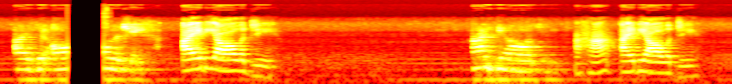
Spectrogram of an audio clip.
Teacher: The first stress is in the third syllable, and there is a second stress in the first syllable.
